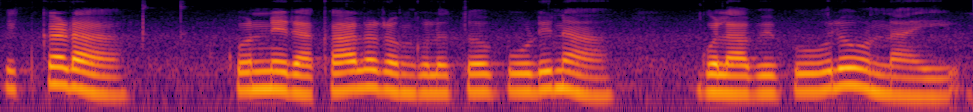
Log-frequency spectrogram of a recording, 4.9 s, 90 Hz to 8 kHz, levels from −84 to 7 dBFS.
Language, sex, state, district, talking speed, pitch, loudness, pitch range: Telugu, female, Telangana, Hyderabad, 100 wpm, 210 Hz, -16 LUFS, 195-230 Hz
